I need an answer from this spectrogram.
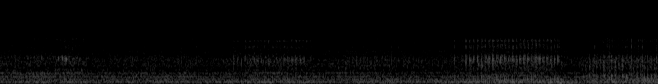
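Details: Big male Maine Coon cat from Bossier City, Louisiana, USA, cuddling on its owner's chest and kneading, purring loudly: a steady low rumbling purr pulsing several times a second, with faint brief voice-like hums drifting in and out.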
